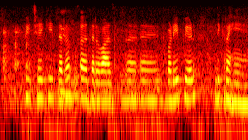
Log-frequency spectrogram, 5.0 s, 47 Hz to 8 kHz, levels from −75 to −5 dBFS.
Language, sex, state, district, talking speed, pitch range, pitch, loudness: Hindi, female, Maharashtra, Solapur, 145 wpm, 200-215 Hz, 205 Hz, -25 LUFS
